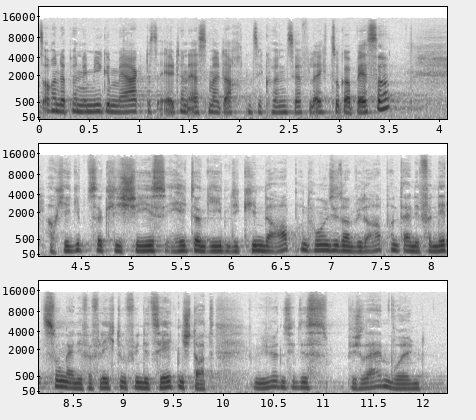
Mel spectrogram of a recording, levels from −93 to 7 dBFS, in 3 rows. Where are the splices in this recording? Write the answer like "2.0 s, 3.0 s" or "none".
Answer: 4.1 s, 10.3 s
